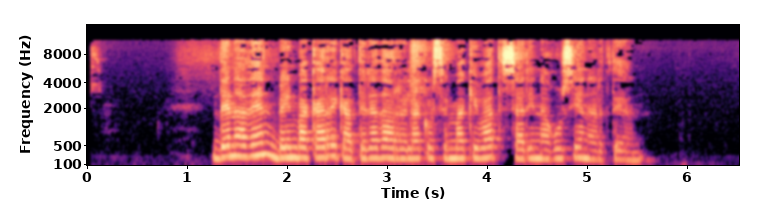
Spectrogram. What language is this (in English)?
Basque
